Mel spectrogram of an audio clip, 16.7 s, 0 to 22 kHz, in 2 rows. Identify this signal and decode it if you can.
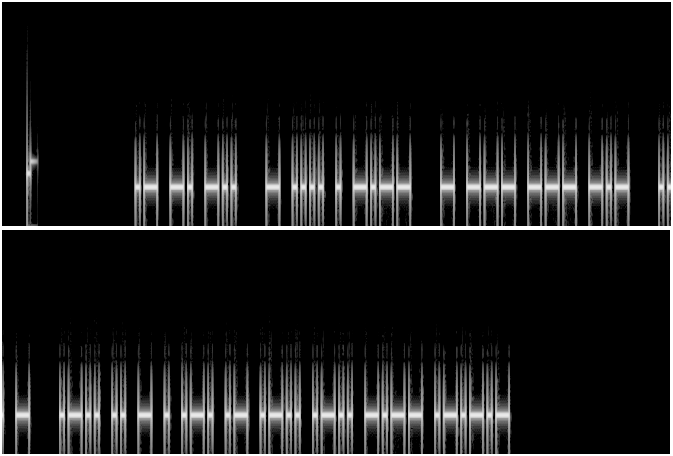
Morse code, heard as a keyed tone, about 22 wpm, 700 Hz. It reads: AND THEY TOOK IT LITERALLY.
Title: Sentences from Top 1400 Words 22wpm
